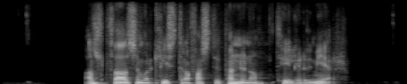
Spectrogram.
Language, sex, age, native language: Icelandic, male, 20-29, Icelandic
